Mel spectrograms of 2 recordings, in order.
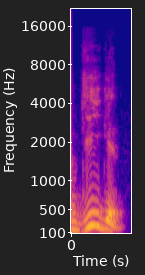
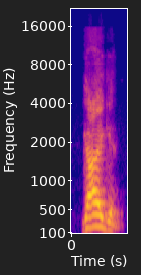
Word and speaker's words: Gigan: all right I'll do uh Godzilla rivals uh gegan Gigan sorry Geiger okay is that the correct pronunciation are you just doing it I I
